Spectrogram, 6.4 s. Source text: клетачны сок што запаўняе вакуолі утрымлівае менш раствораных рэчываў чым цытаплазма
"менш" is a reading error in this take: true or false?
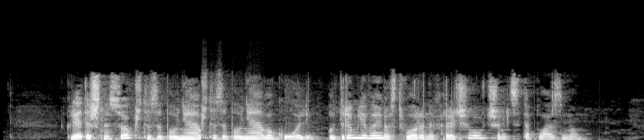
true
